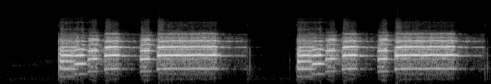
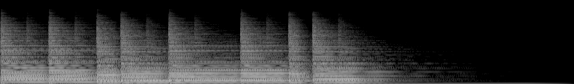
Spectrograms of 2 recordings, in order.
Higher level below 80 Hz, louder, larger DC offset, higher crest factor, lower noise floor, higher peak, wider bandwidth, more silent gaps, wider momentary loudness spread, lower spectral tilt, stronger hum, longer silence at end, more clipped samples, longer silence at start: second, -76 dBFS vs -40 dBFS; first, -10 LUFS vs -23 LUFS; second, under 0.1% vs 0.5%; about the same, 14 dB vs 14 dB; second, -66 dBFS vs -71 dBFS; first, 0 dBFS vs -8 dBFS; second, 8.8 kHz vs 13 kHz; neither; about the same, 7 LU vs 6 LU; second, 2 dB/octave vs -5.5 dB/octave; second, none vs 50 Hz at -55 dBFS; second, 0.1 s vs 1.8 s; neither; first, 0.6 s vs 0 s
